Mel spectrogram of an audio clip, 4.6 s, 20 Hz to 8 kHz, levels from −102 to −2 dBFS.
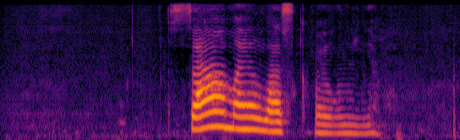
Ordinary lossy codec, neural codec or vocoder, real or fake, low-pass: none; codec, 16 kHz, 4 kbps, FreqCodec, smaller model; fake; 7.2 kHz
